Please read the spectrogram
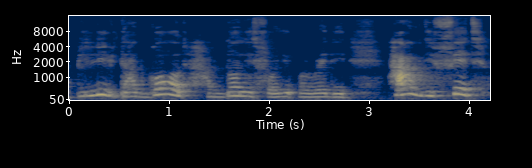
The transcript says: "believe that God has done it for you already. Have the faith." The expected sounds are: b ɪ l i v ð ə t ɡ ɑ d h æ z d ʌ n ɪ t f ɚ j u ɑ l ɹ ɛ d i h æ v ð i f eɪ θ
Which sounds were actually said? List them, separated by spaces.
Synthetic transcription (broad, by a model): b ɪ l i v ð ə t ɡ ɑ d h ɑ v d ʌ n ɪ t f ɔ j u ɑ l ɹ ɛ d i h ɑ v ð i f eɪ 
